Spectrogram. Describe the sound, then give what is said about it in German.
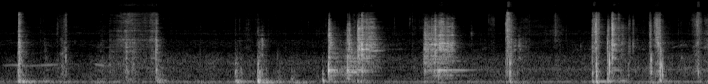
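A metal pot is moved and put away with many sharp, irregular clanks and clatters of metal and dishes in quick bursts, at a counter where coffee and cake are sold. No one speaks. “ich räum mal den Topf weg”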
